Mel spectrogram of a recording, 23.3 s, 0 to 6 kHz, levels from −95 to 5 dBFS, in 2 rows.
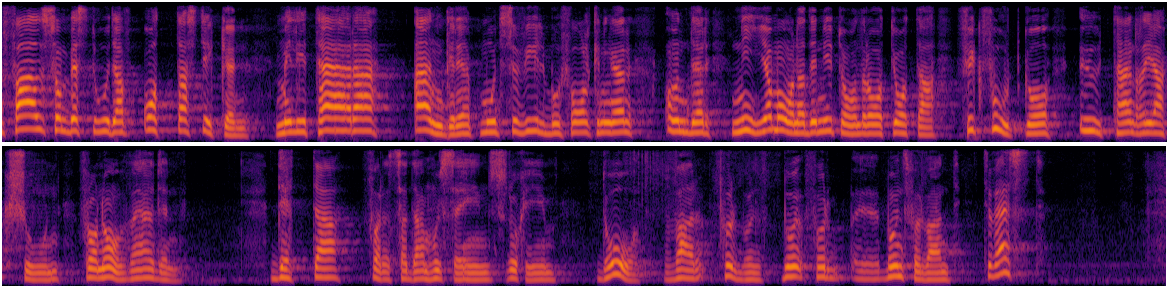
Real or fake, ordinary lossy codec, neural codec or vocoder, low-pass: fake; none; vocoder, 44.1 kHz, 80 mel bands, Vocos; 5.4 kHz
